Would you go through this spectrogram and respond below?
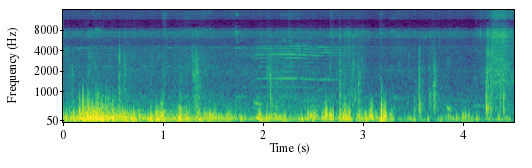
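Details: Mother sheep of a nomadic flock, back from grazing in the desert, bleat to call their lambs to nurse; low, rough, wavering bleats overlap one another, with ongoing flock bustle beneath.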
